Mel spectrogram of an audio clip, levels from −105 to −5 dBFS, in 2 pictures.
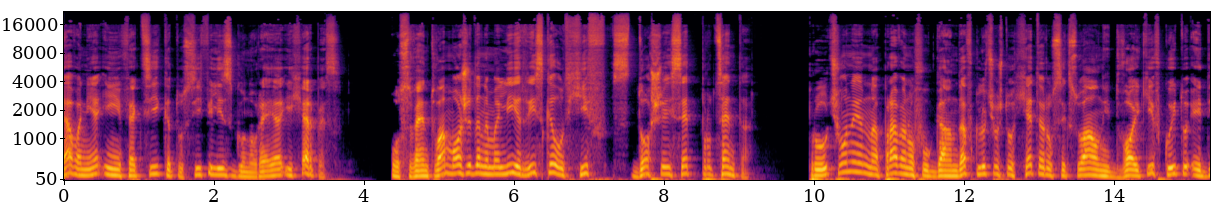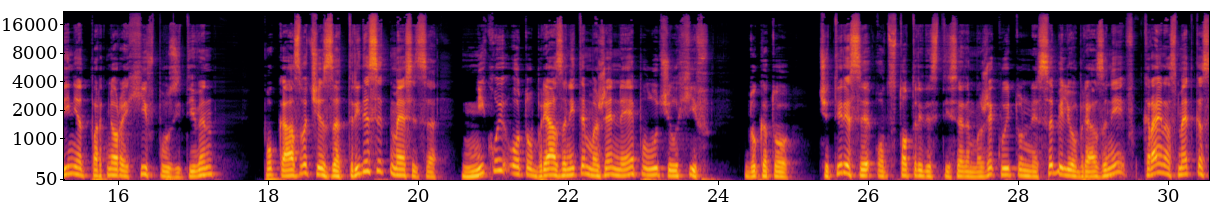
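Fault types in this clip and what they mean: No fault types are present in this clip.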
